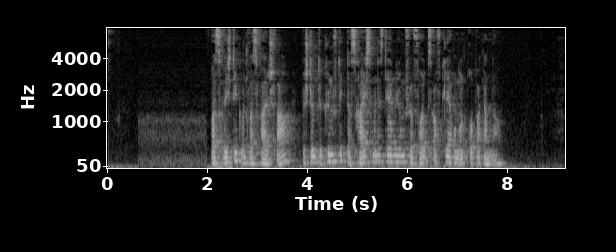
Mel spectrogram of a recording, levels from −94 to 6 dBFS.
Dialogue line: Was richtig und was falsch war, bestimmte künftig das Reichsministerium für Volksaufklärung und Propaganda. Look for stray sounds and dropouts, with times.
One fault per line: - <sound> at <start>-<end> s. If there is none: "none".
none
